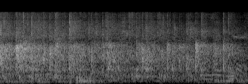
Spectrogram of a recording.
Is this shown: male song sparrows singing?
no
